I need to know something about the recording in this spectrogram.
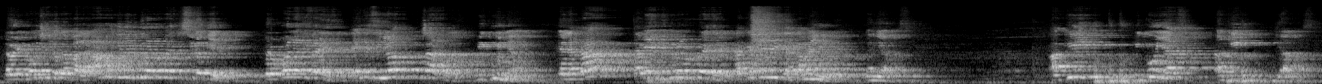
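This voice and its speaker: A man's voice: extremely high pitch, lively intonation, moderate pace, fairly bright tone. A man teaching a history class, asking rhetorical questions, answering them himself and repeating key points. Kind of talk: classroom lecture. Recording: echoey hall, voice from far off.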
